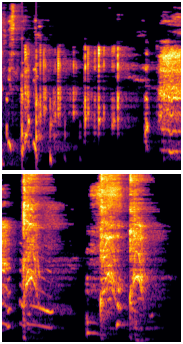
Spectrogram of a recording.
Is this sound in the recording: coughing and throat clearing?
yes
